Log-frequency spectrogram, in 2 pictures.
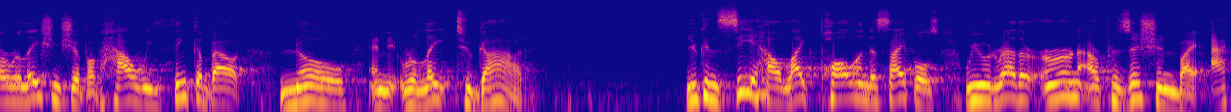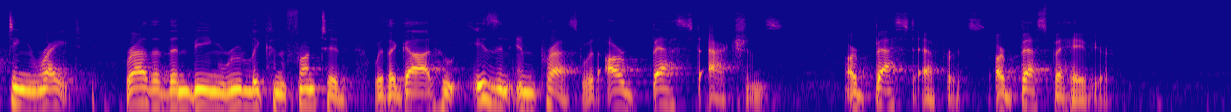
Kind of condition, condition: setting, large echoing room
